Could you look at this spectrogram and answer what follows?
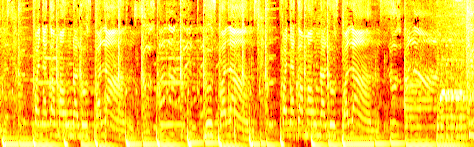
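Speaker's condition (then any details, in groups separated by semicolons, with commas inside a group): No condition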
